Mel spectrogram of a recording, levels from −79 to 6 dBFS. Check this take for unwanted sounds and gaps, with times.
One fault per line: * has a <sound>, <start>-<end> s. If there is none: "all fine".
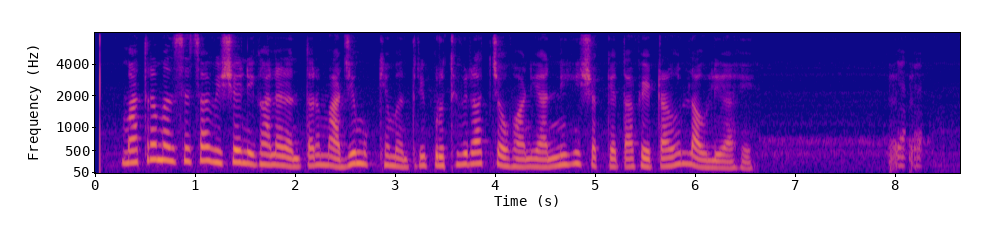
* has a laugh, 7.9-8.3 s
